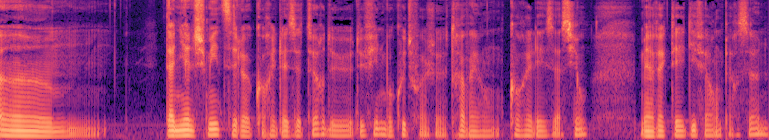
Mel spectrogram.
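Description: Dry and close with no echo, a man's fairly low voice moves at a moderate pace with ordinary pitch variation and long, frequent pauses. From Portuguese family, raised mostly in Washington DC. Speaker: filmmaker and artist. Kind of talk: interview. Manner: halting, with repetitions and fillers.

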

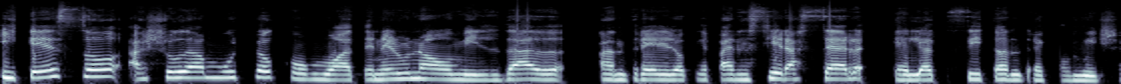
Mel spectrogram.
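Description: A woman with a normal speaking voice talks at a medium pitch and a fairly slow pace, with ordinary pitch variation, hardly any pauses, and a dry, close sound with no echo. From Argentina (Buenos Aires). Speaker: actress and acting teacher. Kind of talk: interview conversation.

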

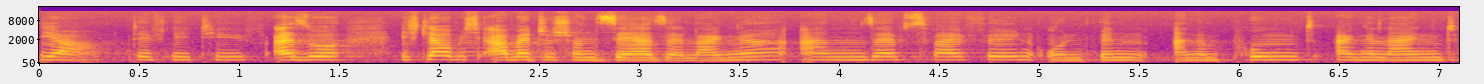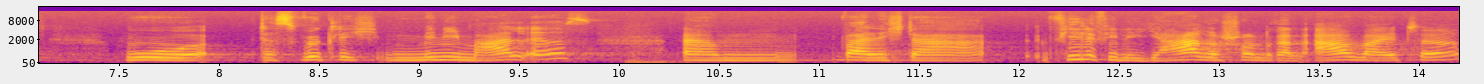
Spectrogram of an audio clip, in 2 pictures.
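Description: In a normal speaking voice with a fairly high pitch, a woman talks at a fairly slow pace with fairly even intonation and big swings in loudness. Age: 20s. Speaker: social media creator and yoga practitioner. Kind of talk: casual chat.

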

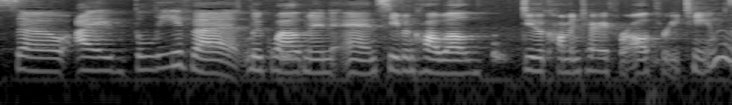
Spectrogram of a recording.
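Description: In a Canadian accent, a woman talks at a fairly quick pace. Her tone is bright and sharp. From Toronto, Canada. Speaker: podcast co-founder and soccer fan.

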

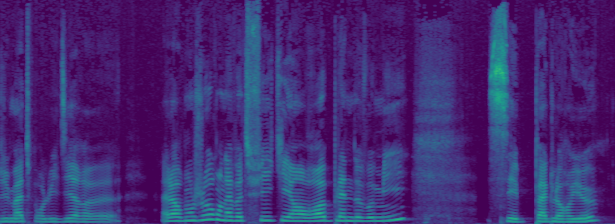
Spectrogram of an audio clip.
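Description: In a very clean recording with a silent background, a woman talks at a moderate pace in a normal speaking voice with ordinary pitch variation. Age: 20s. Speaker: storyteller guest. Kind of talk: personal testimony.

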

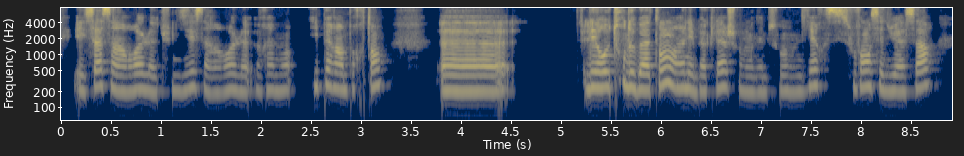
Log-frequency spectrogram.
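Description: A woman with a dark, mellow tone and a fairly high pitch speaks at a moderate pace in a monotone, flat intonation over a quiet background. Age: 30s. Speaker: university librarian and podcaster. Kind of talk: casual chat.

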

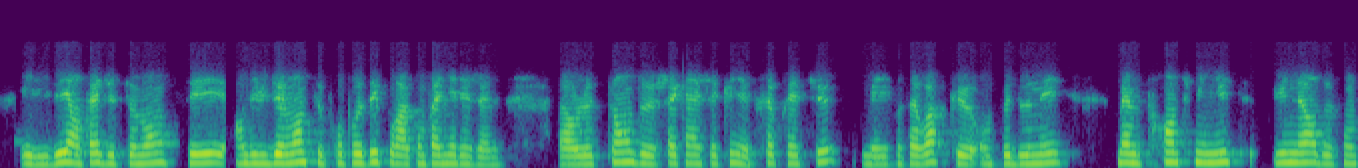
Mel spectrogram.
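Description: A woman talks at a moderate pace and medium pitch. Her intonation is monotone and flat. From France, eastern Paris. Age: 30s. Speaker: nonprofit founder. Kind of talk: interview. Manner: hesitant, many fillers.

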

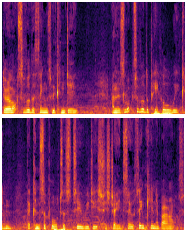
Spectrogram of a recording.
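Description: Over noticeable background noise, a woman of medium pitch speaks at a moderate pace with fairly even intonation. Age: 60s. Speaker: mental health lived-experience advocate. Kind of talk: interview. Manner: hesitant, frequent ums.

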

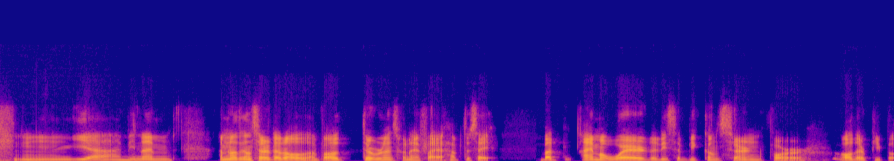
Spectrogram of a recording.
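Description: His pace is moderate. The man talks with a Spanish accent. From Spain. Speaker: turbulence engineer. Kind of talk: interview.

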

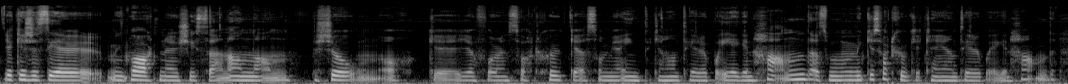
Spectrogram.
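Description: There is audible room echo around a woman's voice. She speaks at a moderate pace with hardly any pauses. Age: 20s. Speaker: polyamorous guest sharing experiences. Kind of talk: interview.

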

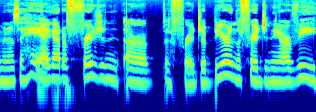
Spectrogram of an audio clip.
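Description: A woman with an American accent talks at a very fast pace and a medium pitch. The recording is very clean, with a silent background. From New York. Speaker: documentary director. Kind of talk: interview.

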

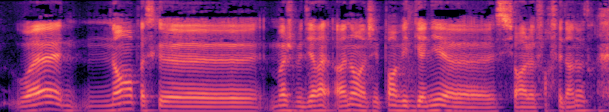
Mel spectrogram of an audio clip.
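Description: Speaking very slowly, a man keeps a medium pitch and fairly even intonation. Audible room echo and noticeable background noise accompany him. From Paris region, France. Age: 20s. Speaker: professional triathlete. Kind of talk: casual interview.

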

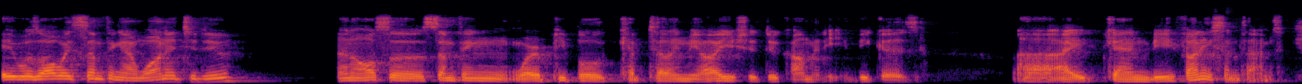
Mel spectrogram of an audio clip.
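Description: A man with a European accent speaks at a moderate pace in a very deep, low pitch with lively intonation. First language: German. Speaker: stand-up comedian and actor. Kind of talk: casual chat.

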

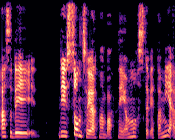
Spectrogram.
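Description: A woman speaks at a fairly quick pace in a fairly high, somewhat breathy voice. The recording is very clean, with a silent background. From Västerås, Sweden. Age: 30s. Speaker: podcast host. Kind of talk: casual chat.

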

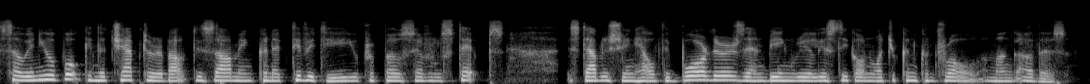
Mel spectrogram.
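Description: Her intonation fairly even, a woman talks with a fairly low pitch. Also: moderate pace. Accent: Portuguese. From Portugal. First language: Portuguese. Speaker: former government minister, think tank council member. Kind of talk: recorded listener question.

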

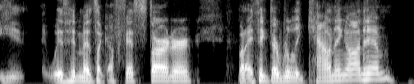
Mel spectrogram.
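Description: Against a quiet background, a man with an American accent speaks at a fairly quick pace in an unremarkable speaking voice, fairly high in pitch with ordinary pitch variation. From Baltimore, US. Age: 40s. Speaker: baseball analyst. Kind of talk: interview.

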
